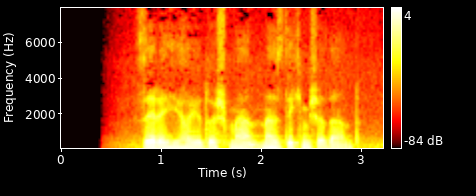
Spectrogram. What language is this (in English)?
Persian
